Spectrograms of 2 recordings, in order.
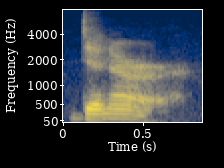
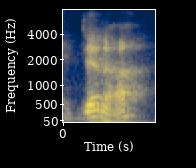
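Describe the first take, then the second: First: It is said in a North American accent. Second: It is said in a British accent.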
